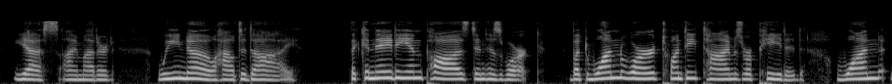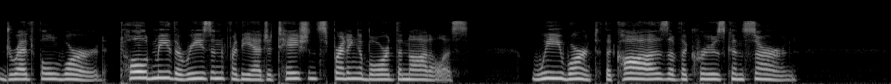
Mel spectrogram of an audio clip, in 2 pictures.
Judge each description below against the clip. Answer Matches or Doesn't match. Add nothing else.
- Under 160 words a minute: Matches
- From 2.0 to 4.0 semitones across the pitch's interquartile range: Matches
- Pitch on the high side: Matches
